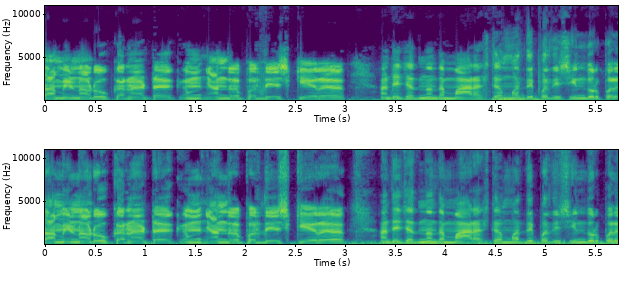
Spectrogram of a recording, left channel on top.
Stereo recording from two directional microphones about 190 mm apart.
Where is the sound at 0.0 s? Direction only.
90° right.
